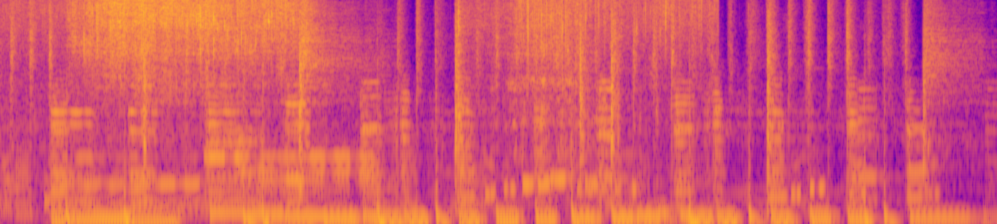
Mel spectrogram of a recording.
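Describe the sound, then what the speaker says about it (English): Thin pancakes with dates in the batter frying in vegan butter, giving a steady, continuous sizzle that runs throughout under background music. "Now we're just gonna fry them in some vegan butter."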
